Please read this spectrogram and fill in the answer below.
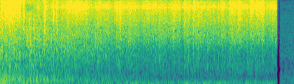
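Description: Logo-sting sound effect: a loud hit opens a dense, gritty rush of noise with a low rumble under it, which slowly fades and then cuts off suddenly.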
